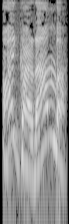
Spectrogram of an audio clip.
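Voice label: "Ay Caramba", Spanish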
